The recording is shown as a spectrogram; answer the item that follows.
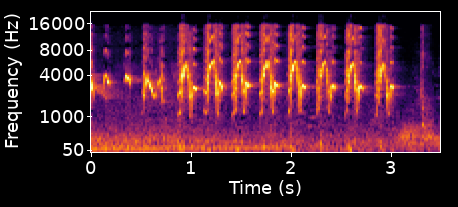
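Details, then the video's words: Javan pied starling, a white starling kept as a songbird, singing full and bobbing its head to provoke other starlings: a fast series of about ten sharp rising-falling whistled notes, evenly repeated over three seconds. "Kicauan Jalak Nusa / Jalak Putih Full Ngeroll Manggut - MAnggut Bikin Jalak lain Emosi"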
